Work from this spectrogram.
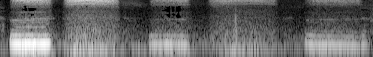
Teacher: you're letting the tongue have a little tiny space for the air to come through. You're not stopping the air, right? It's coming through, so you're making a little noise for the tongue to have a little tiny space.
